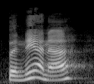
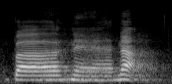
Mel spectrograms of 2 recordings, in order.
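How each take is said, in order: First: The word is said smoothly as one unit. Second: The syllables are said separately with pauses.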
